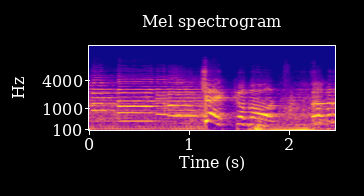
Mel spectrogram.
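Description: Festival song music holding one long, steady note, then loud voices calling out over it with falling pitch from just past a second in.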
